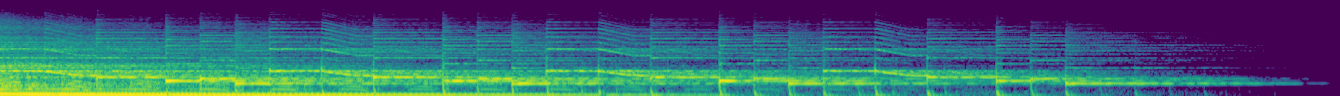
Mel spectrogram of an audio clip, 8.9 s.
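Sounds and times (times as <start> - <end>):
phonk funk music: 0.0 - 6.3.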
